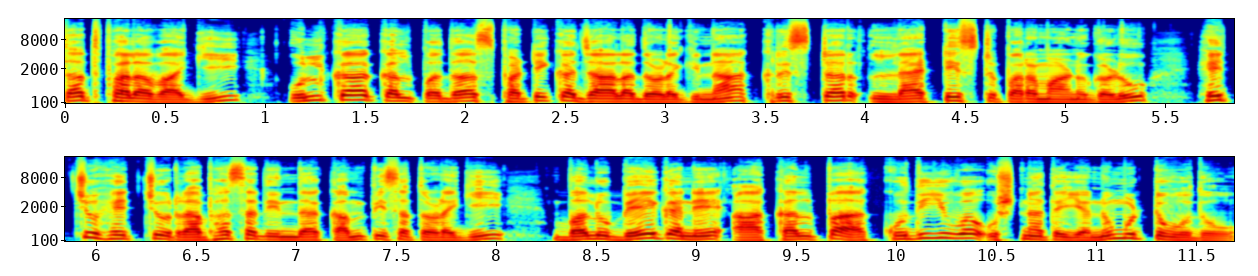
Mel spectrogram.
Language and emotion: Kannada, neutral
